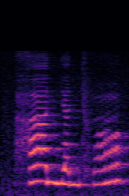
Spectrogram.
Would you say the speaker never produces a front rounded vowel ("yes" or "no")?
yes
